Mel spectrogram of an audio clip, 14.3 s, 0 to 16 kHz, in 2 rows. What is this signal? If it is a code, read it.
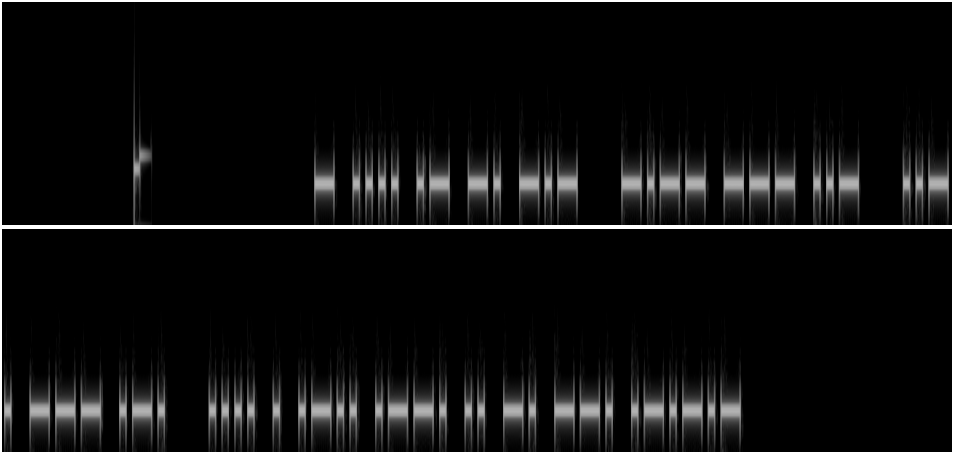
Morse code, heard as a keyed tone, about 25 wpm, 700 Hz. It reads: THANK YOU FOR HELPING.
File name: practice / 25wpm / Sentences with 3-Word Phrases - 25wpm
